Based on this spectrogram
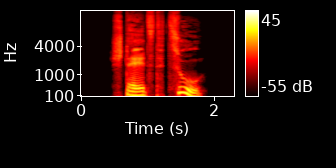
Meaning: second-person singular present of zustellen
- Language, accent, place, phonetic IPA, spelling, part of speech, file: German, Germany, Berlin, [ˌʃtɛlst ˈt͡suː], stellst zu, verb, De-stellst zu.ogg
